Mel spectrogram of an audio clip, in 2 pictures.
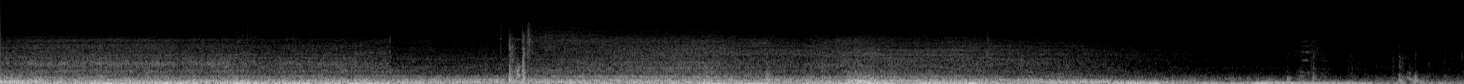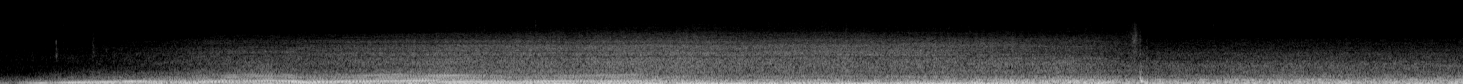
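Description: Audi S6 C7's 4.0 TFSI twin-turbo V8 heard from inside the cabin. The car slows to a stop and the engine settles to a quiet idle about halfway through. It then pulls away, engine pitch rising and dropping through several quick upshifts, before settling to a steady cruise with road noise.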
